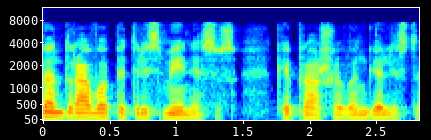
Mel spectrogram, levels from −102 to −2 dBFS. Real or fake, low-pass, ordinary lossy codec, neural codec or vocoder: real; 7.2 kHz; MP3, 96 kbps; none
